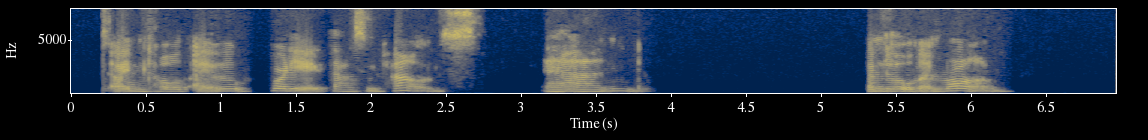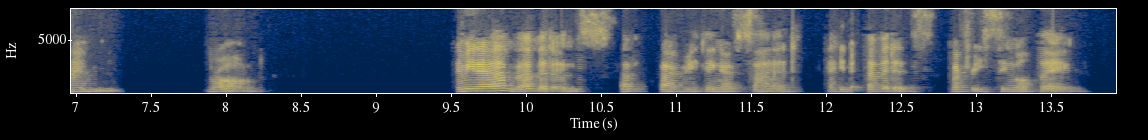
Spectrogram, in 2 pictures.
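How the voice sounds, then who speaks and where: Over background music, a woman with an American accent speaks fairly slowly in a monotone, flat intonation, taking long, frequent pauses, the sound dry and close with no echo. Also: medium pitch for a woman. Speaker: vlogger. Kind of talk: personal testimony monologue. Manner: emotional.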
